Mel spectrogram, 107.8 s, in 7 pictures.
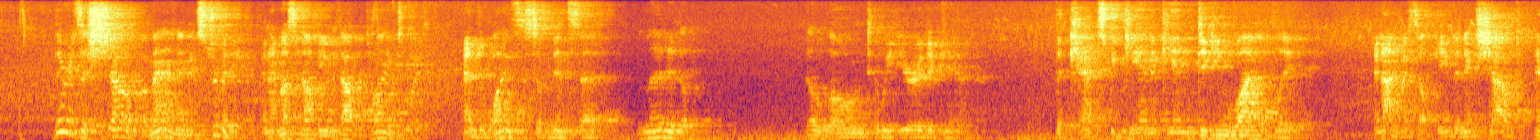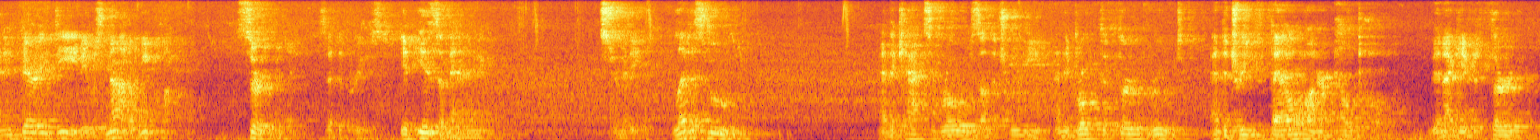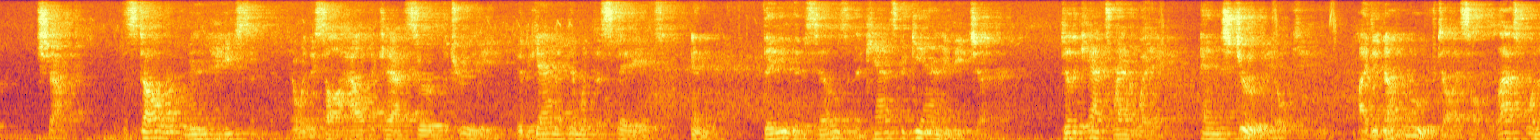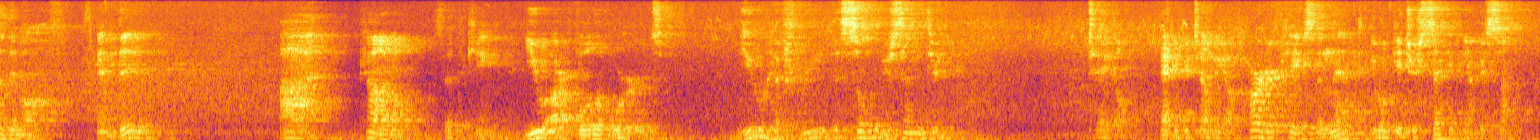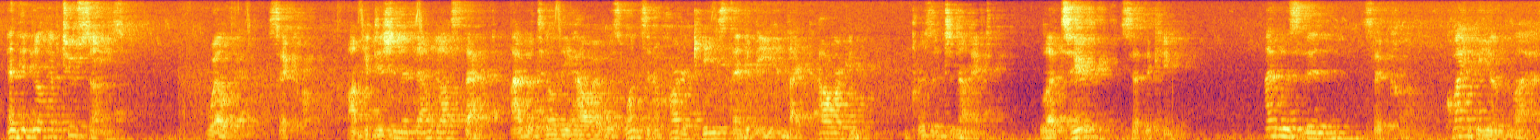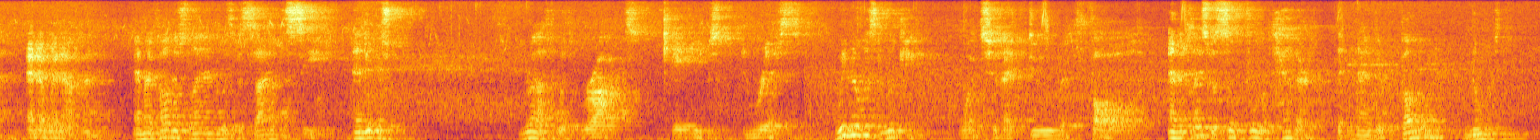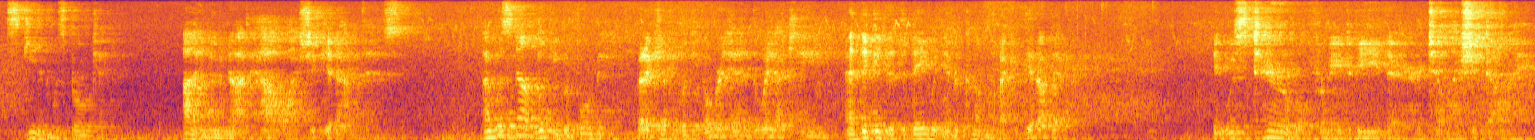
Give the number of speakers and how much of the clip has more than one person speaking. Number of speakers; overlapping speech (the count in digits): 1, no overlap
